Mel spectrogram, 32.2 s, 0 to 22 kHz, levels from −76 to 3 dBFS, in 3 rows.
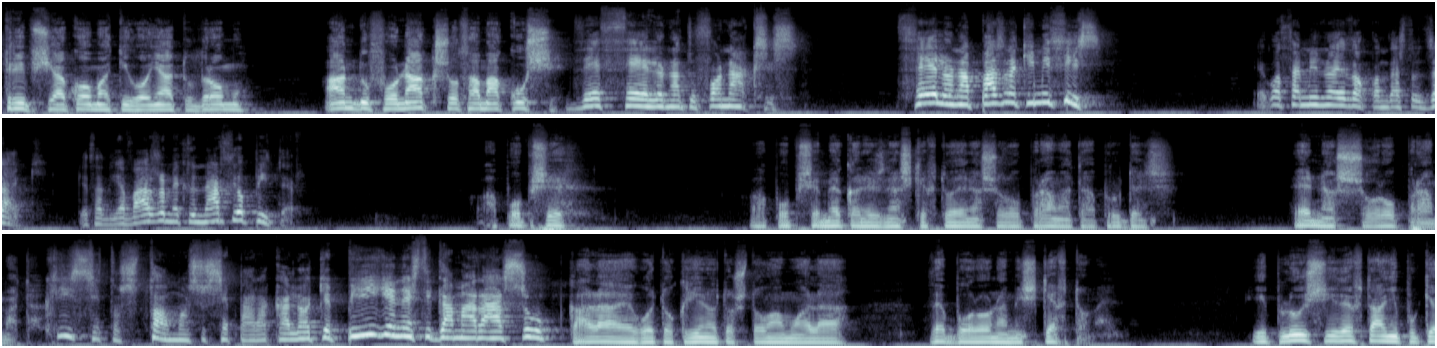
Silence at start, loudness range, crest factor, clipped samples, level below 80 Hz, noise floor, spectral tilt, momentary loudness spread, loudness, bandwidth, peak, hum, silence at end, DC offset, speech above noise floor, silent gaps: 0 s; 8 LU; 18 dB; under 0.1%; -38 dBFS; -44 dBFS; -4.5 dB/octave; 14 LU; -17 LUFS; 17.5 kHz; 0 dBFS; none; 0 s; under 0.1%; 27 dB; none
